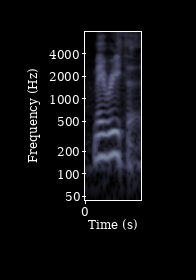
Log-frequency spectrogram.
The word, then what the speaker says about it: Maeretha: Maritha Stewart. That name is spelled Maeretha. Maritha. Maritha.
